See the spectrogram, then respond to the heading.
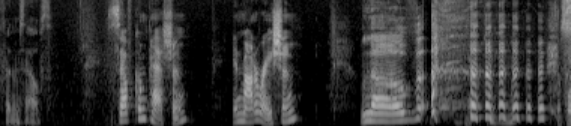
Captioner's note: laughing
